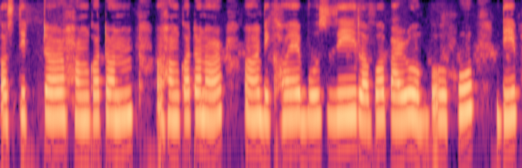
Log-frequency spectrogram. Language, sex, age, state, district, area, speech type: Assamese, female, 18-30, Assam, Charaideo, urban, spontaneous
